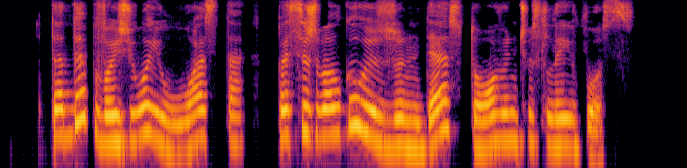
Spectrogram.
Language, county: Lithuanian, Vilnius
